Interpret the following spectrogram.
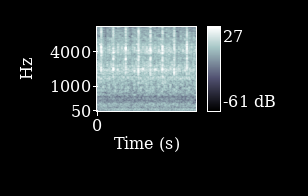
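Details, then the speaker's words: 1974 Datsun 260Z at idle, choke cable only working on two carburetors: sharp even ticking puffs, about five a second, riding on the idle, a bad exhaust leak at the header collector, which has rough welds on its bottom. "yeah. I don't want that sound. A bad exhaust leak back there."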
